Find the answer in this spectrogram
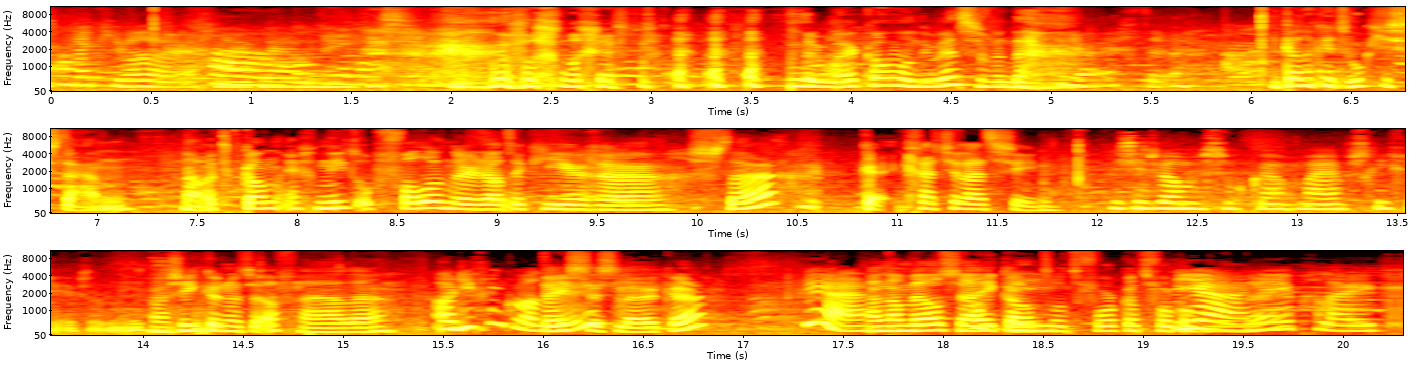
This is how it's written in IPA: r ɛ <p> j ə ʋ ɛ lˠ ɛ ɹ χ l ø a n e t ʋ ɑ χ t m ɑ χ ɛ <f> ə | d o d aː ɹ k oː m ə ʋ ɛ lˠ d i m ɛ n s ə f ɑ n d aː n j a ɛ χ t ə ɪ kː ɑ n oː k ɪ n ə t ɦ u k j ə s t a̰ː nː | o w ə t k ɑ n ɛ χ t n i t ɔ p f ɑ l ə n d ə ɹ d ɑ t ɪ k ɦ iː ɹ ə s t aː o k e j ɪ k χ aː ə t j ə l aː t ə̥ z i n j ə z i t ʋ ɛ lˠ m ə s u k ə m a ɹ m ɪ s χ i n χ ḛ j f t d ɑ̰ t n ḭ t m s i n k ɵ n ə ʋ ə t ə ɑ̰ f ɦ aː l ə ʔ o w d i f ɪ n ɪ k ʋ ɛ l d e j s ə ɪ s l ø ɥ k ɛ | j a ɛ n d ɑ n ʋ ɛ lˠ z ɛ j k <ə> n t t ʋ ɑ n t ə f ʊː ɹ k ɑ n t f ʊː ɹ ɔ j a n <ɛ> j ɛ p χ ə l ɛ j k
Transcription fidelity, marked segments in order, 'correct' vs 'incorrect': incorrect, correct, incorrect, incorrect

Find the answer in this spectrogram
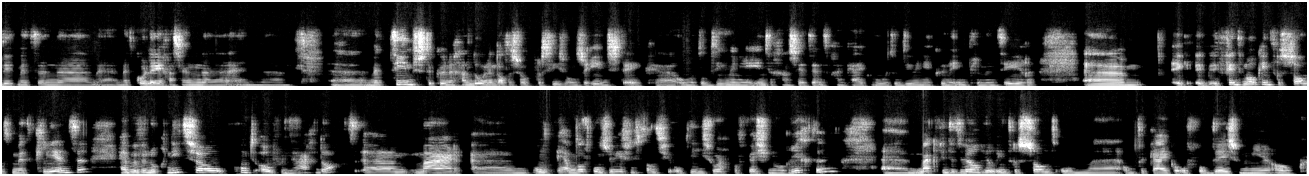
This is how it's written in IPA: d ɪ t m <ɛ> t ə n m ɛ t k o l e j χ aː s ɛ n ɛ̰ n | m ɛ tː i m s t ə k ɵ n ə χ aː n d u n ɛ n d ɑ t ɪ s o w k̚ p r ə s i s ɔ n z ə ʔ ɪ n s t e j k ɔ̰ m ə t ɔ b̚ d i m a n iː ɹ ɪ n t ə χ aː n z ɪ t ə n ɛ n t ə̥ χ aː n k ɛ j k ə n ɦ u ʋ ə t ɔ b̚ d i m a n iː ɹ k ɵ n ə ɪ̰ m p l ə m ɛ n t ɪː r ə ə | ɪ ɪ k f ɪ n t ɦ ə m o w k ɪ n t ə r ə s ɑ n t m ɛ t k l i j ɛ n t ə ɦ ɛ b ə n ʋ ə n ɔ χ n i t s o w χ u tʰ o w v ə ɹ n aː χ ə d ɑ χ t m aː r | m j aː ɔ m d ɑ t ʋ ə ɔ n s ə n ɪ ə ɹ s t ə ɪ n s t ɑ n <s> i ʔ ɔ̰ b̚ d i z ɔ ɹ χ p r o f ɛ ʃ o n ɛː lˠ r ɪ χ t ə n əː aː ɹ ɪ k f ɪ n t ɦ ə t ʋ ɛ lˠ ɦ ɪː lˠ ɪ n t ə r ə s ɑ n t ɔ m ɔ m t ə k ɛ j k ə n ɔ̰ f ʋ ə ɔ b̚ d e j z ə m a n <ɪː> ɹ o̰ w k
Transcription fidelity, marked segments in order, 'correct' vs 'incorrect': correct, correct, incorrect

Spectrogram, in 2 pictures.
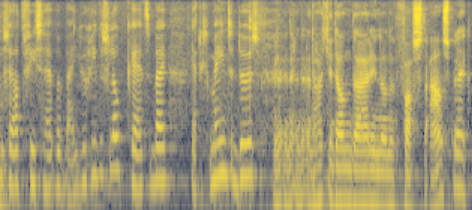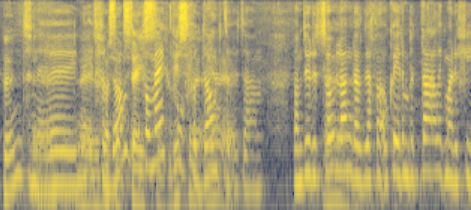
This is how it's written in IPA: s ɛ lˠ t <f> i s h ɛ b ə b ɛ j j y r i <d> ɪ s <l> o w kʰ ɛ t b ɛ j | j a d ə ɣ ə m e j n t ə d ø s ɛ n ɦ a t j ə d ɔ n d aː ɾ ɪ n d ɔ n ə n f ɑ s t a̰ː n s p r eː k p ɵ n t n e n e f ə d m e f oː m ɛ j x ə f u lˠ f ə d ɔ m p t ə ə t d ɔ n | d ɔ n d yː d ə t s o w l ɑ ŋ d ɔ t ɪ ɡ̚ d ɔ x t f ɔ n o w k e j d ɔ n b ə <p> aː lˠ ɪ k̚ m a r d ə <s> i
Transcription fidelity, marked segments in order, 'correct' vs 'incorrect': correct, correct, correct, incorrect, incorrect

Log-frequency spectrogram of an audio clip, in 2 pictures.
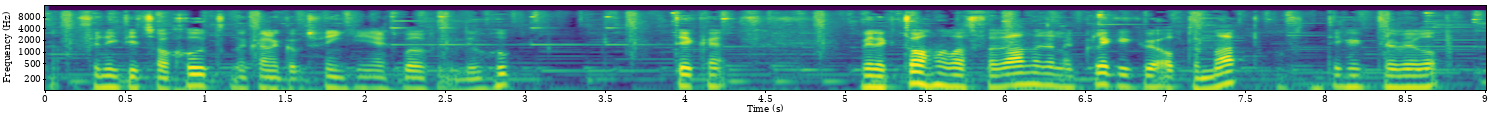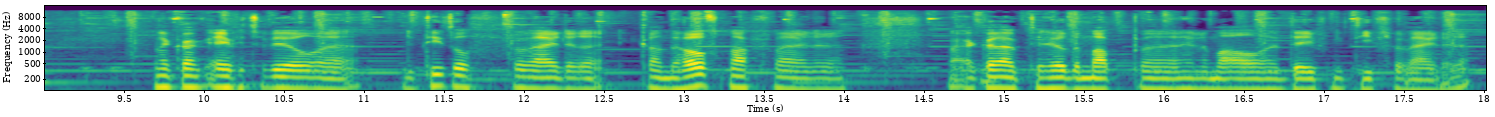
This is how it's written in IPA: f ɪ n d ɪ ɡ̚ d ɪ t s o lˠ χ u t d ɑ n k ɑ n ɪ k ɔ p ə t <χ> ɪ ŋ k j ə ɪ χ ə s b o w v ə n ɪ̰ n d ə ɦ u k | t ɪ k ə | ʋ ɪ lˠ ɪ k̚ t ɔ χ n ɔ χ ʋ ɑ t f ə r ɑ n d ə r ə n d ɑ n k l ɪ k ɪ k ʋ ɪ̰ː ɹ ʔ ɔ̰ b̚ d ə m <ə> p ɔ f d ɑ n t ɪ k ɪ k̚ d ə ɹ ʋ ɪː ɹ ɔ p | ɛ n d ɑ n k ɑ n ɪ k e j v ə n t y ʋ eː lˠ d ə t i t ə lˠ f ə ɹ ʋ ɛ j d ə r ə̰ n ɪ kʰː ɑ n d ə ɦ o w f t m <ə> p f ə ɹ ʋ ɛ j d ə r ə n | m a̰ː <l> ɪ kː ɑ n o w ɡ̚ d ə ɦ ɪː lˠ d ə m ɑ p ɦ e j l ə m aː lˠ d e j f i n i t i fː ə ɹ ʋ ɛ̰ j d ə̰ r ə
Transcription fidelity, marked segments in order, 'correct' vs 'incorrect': incorrect, incorrect, incorrect, incorrect

